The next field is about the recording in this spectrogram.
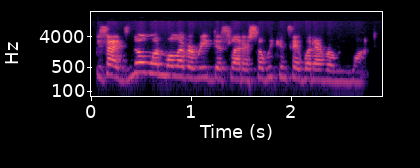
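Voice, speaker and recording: A woman's voice: a little high, expressive, very fast, breathy edge. A woman playing a cheeky, blunt young Chinese sister who works as a scribe, in a play reading over a muffled video call. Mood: teasing. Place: home room on video call.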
